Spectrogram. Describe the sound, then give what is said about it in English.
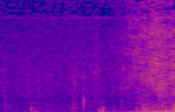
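A handful of dull, irregular hoof thuds from White Cloud, a stolen horse being ridden out of the woods and stopped, moderately loud, followed by a low sustained hum that swells beneath the last beats. “Later, Ellen rides White Cloud, one of the horses stolen, out of the woods.”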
